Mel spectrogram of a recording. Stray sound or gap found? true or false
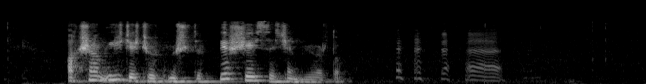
true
